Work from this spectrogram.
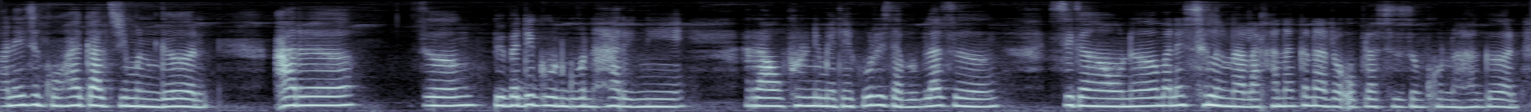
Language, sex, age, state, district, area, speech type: Bodo, female, 18-30, Assam, Chirang, rural, spontaneous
